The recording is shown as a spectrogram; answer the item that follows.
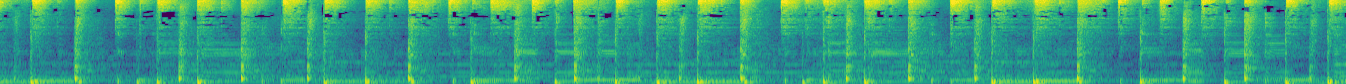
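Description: Instrumental passage of a funk band's recording: a busy drum kit with snare and bass drum hits over low bass notes and other instruments.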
